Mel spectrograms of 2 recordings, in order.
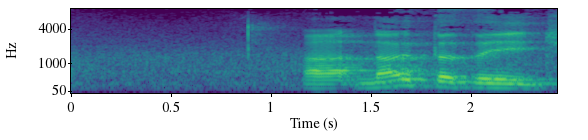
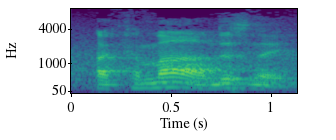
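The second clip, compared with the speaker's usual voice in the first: normal talking voice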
